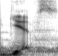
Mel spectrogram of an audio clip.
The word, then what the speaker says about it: GIF: to each other usually gifs it's pronounced gif okay just stop so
